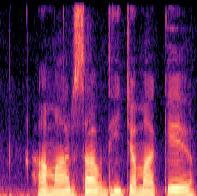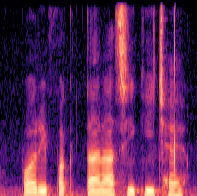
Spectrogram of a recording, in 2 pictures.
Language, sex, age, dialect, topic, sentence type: Maithili, male, 18-24, Bajjika, banking, question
